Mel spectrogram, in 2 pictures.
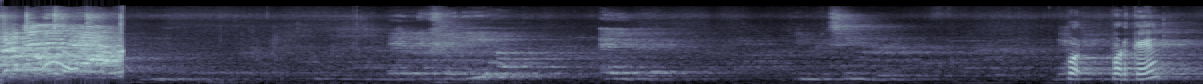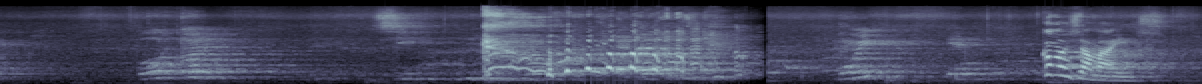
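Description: A young boy talks in an echoing hall.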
